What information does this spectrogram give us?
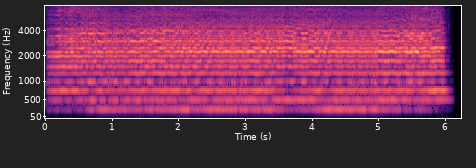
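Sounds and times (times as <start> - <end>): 
viola playing B: 0.0 - 6.2.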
